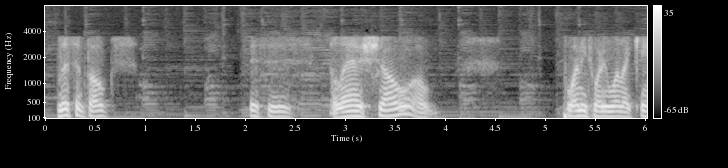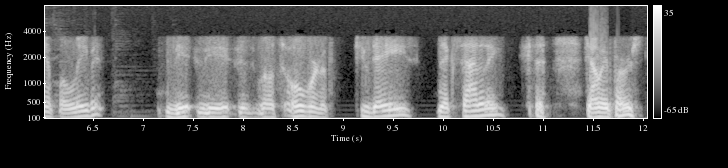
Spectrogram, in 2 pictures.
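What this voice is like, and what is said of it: Weak, fading voice. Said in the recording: “My voice is going out.”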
